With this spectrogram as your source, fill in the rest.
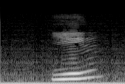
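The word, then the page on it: yin: tone 2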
